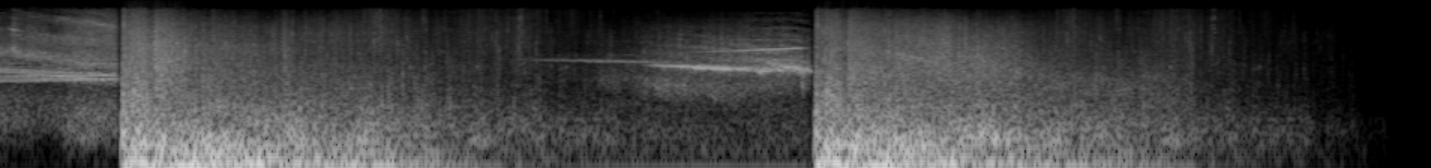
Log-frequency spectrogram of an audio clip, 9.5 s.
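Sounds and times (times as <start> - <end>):
incoming mortar fire in war: 0.8 - 8.0.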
